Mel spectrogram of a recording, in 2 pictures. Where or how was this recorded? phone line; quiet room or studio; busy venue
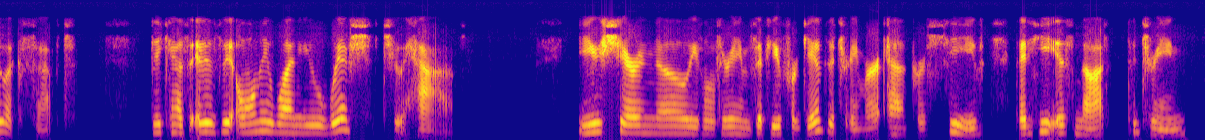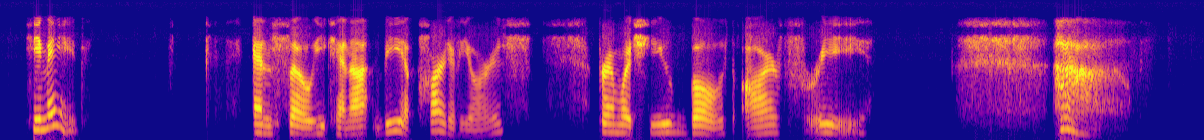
phone line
